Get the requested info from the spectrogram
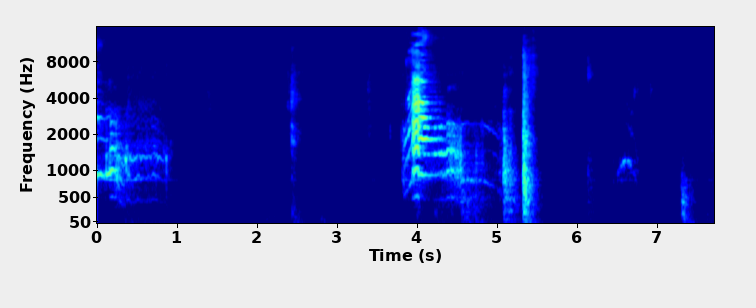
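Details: Two rescued baby kittens in a home kitchen beg for food as their carer prepares warmed wet food. A long wavering meow, then a loud rising meow that falls away, followed by short knocks and clatter.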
